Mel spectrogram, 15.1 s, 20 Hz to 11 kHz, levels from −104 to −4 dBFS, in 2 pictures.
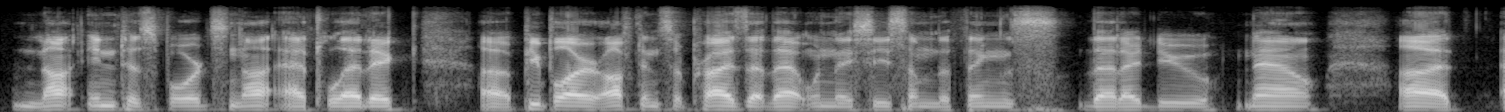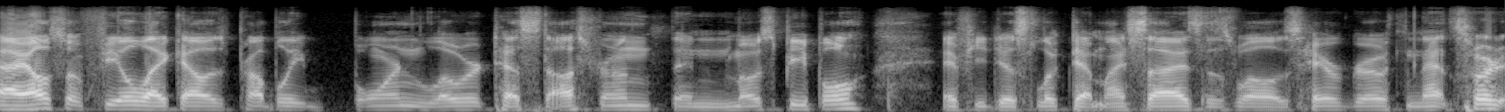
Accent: American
